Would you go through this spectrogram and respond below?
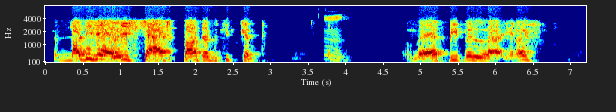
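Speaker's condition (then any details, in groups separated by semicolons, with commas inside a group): Cerebral palsy; spastic type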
